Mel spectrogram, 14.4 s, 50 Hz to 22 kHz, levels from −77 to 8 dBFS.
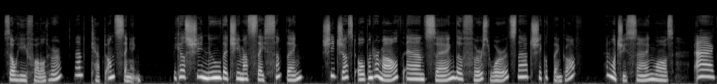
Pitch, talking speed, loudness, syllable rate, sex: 235 Hz, 155 wpm, -17 LUFS, 3.9 syllables/s, female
